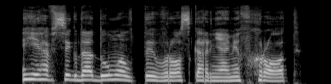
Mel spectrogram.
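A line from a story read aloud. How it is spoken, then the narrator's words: Giggled. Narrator (Russian): хихикнул Вулф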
